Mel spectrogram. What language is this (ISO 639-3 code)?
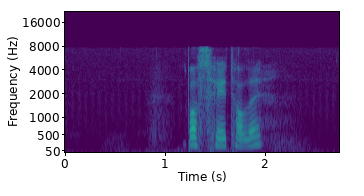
nor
